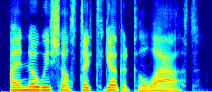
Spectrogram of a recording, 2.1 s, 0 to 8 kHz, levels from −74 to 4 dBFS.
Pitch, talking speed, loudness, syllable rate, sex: 205 Hz, 255 wpm, -16 LUFS, 6.0 syllables/s, female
